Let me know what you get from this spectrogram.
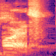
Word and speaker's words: Morris: Your surname, is it Morris or Maurice? – Morris, M-O-R-R-I-S, yeah, okay, Morris.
